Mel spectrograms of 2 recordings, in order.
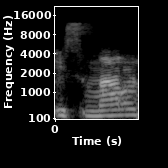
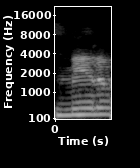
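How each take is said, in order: First: The vowel sounds like the a in bat. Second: The vowel sounds like the e in bet. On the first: "স্মালও না" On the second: "এটা স্মেলও না"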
